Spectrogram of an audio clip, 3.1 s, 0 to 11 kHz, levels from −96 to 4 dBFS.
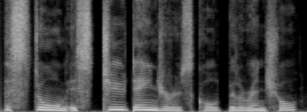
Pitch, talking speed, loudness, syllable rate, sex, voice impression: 200 Hz, 155 wpm, -17 LUFS, 4.1 syllables/s, female, feminine, very adult-like, slightly muffled, calm, slightly elegant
